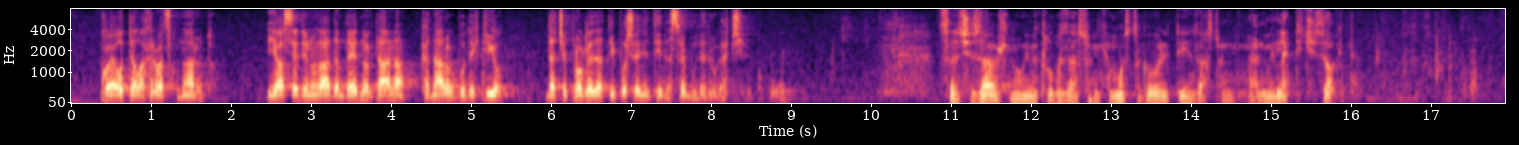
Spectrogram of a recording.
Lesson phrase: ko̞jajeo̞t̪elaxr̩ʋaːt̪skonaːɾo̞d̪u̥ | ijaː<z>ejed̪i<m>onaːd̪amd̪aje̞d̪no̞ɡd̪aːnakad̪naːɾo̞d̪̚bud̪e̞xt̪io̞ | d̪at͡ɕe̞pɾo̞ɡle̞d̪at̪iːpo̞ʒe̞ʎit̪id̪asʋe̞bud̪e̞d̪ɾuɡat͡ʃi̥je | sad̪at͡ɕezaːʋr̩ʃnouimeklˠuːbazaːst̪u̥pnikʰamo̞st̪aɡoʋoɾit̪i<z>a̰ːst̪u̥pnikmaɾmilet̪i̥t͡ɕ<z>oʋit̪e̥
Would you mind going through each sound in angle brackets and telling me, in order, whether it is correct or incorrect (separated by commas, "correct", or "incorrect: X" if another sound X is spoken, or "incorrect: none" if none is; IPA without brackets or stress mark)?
incorrect: s, incorrect: n, correct, correct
